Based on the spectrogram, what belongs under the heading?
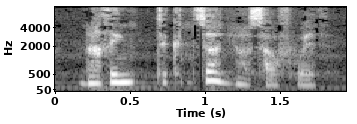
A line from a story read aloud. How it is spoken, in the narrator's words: Ellen said a little weakly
